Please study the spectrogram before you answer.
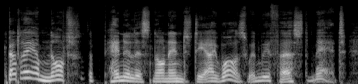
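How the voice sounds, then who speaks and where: A man reading an earnest gentleman in an audiobook, speaking in a stiff, formal manner. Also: fairly high pitch, very animated, brisk, creaky, dry recording, clean studio sound, pitched above the performer's own voice, full character voice. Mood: passionate.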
